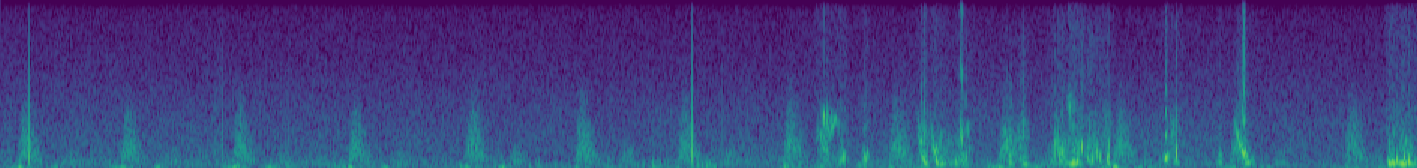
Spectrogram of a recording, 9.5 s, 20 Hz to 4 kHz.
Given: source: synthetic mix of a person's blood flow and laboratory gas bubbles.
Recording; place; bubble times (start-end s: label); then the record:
Doppler ultrasound of blood flow; subclavian vein
5.43-5.66 s: bubbles
5.74-5.80 s: bubbles
6.09-6.50 s: bubbles
6.67-6.88 s: bubbles
6.99-7.43 s: bubbles
7.73-7.88 s: bubbles
8.10-8.16 s: bubbles
8.21-8.37 s: bubbles
9.22-9.46 s: bubbles
From the record:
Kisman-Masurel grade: 223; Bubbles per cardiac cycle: several, 3 to 8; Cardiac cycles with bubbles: 10 to 50%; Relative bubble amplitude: loud (0.450 to 0.775); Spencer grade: 2 (many but less than half of the cardiac periods contain bubble signals, singularly or in groups); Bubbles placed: anywhere in the cardiac cycle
